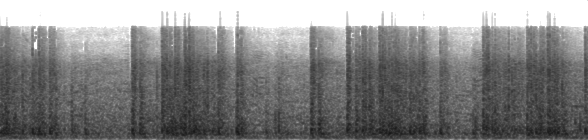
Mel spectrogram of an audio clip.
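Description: Aerial fireworks bursting in quick succession: a dense, unbroken run of overlapping bangs and crackle.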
